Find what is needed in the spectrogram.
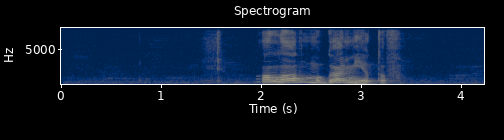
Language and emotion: Russian, neutral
